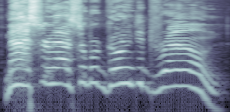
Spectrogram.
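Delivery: high, loud, frightened cry for help; panicked shout. Retold or imitated. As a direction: cry out like sinking sailors. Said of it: "woke him up shouting".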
